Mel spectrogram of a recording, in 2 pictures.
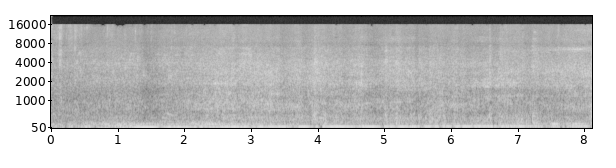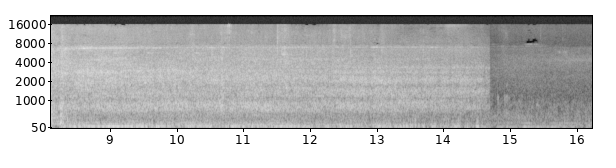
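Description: V/Line diesel railcar passing close by: a heavy low diesel rumble with wheel and rail noise over it. It builds quickly, is loudest in the first half and fades as the train moves away.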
